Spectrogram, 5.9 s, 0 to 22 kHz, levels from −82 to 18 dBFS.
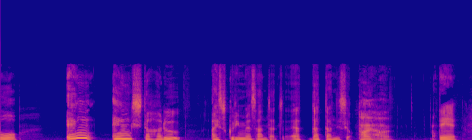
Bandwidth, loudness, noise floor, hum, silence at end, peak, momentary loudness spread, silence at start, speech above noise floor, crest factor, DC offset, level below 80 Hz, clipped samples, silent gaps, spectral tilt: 12.5 kHz; -22 LUFS; -62 dBFS; none; 0.2 s; -4 dBFS; 13 LU; 0 s; 40 dB; 18 dB; under 0.1%; -62 dBFS; under 0.1%; none; -4.5 dB/octave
